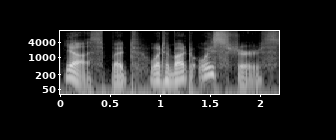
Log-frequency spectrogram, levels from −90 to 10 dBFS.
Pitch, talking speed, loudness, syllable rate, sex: 120 Hz, 135 wpm, -19 LUFS, 3.7 syllables/s, male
